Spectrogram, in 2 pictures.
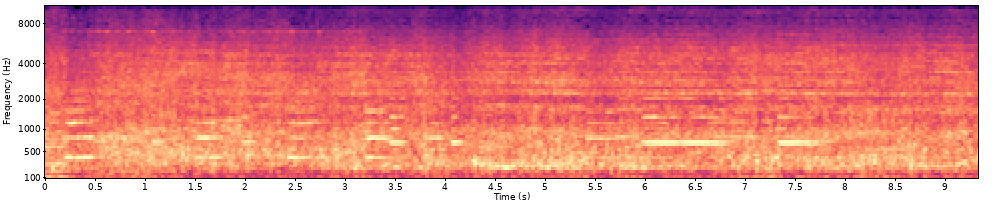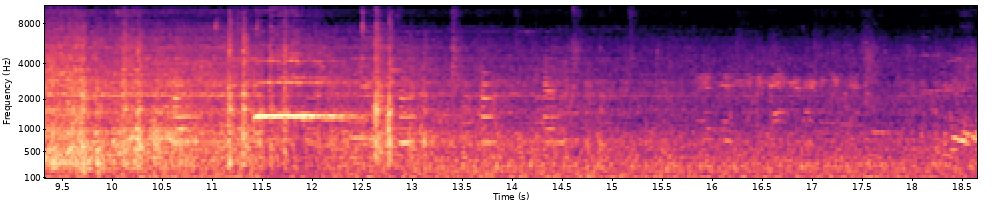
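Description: Train wheels rumble steadily on the rails.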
